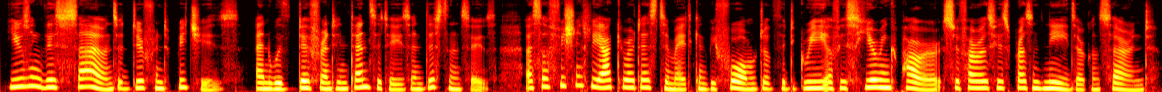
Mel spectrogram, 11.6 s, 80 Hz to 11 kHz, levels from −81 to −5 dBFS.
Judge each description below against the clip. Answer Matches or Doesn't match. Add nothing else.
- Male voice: Doesn't match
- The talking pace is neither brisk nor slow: Matches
